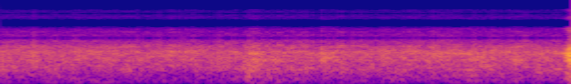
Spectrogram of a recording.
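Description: Steady hiss of background recording noise in a pause between a man's spoken phrases, with no speech.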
